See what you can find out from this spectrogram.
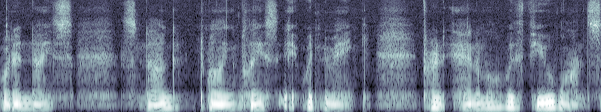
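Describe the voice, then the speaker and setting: This voice is soft-spoken with lively intonation. It moves at a moderate pace. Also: man. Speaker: ASMR reader. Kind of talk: ASMR book reading. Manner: soft-spoken, relaxing.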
